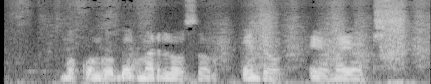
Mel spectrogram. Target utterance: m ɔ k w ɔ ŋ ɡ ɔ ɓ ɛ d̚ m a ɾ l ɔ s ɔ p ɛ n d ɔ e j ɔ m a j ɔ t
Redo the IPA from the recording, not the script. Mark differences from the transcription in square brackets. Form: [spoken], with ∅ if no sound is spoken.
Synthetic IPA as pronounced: m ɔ k w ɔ ŋ ɡ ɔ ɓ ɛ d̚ m a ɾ l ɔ s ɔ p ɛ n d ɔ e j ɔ m a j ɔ t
